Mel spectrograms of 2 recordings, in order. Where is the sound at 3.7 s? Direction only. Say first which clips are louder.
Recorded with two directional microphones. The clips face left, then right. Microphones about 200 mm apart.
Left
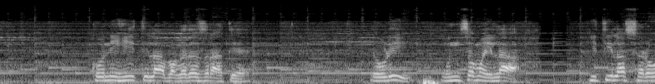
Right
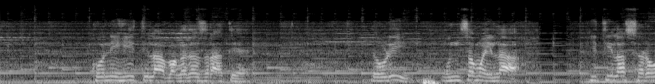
Left 5 dB; 25° left (ahead or behind).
